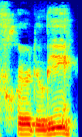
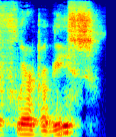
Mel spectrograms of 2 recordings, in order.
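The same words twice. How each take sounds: First: The final s of lis is silent. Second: The final s of lis is pronounced. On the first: It sounds like flower of the bed, meaning a prostitute. The speaker calls it wrong. "fleur-de-lis is a flower of the bed" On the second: It names the lily flower symbol. The speaker calls it right. "you should say fleur-de-lis, because the word is pronounced lis"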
